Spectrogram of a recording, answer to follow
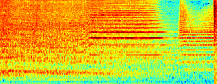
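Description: Orchestral drama background score with long held notes. The sound fades about three and a half seconds in, and a new held chord enters near the end.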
